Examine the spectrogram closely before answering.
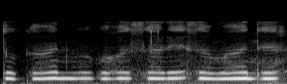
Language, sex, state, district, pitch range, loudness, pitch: Hindi, female, Bihar, Patna, 270-275 Hz, -13 LUFS, 270 Hz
